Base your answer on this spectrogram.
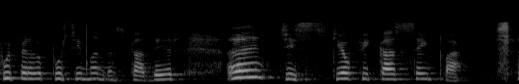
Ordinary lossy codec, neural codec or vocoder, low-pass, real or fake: none; none; 7.2 kHz; real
